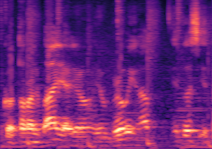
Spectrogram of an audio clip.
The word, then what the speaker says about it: Toralballa: Rex um mention pa natin last name ko toral baya Growing Up It Was it was kind of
